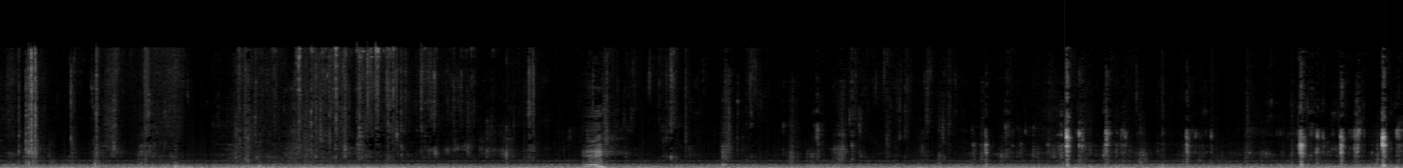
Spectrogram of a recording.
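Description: Close-up chewing and biting of crispy fried chicken, with many small crisp crunches throughout. A brief hummed 'mm' about six seconds in.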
